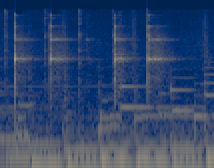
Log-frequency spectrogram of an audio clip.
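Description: Background music, with about four sharp clinks of a metal fork against ceramic bowls as chopped cilantro is scraped into softened butter.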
